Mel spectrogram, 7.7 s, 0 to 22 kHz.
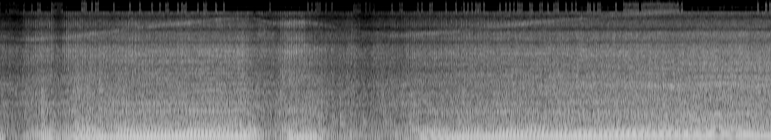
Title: Ryde Green Waste | SL757 - Huge Exhaust Leak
